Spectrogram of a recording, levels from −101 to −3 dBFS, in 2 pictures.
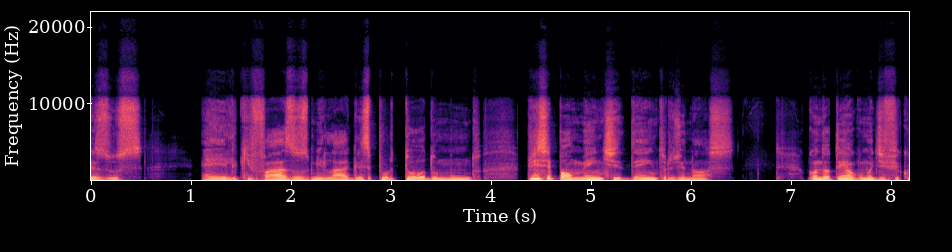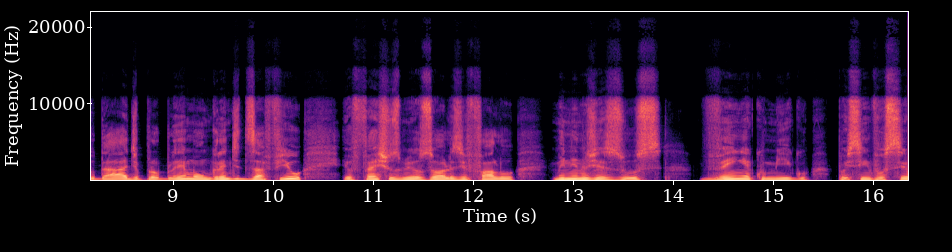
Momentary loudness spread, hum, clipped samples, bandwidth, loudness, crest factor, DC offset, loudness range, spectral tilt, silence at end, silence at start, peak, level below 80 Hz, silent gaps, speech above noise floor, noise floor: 12 LU; none; under 0.1%; 11.5 kHz; -22 LUFS; 18 dB; under 0.1%; 3 LU; -6.5 dB/octave; 0 s; 0 s; -4 dBFS; -60 dBFS; 15.59-15.64 s; 36 dB; -58 dBFS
